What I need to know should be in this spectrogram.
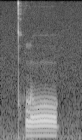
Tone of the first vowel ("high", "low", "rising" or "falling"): falling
